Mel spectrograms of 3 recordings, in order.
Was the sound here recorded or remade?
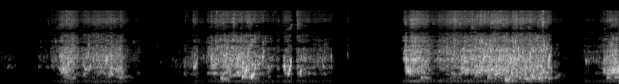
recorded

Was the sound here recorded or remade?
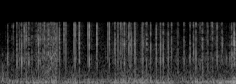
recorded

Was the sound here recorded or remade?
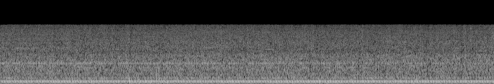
recorded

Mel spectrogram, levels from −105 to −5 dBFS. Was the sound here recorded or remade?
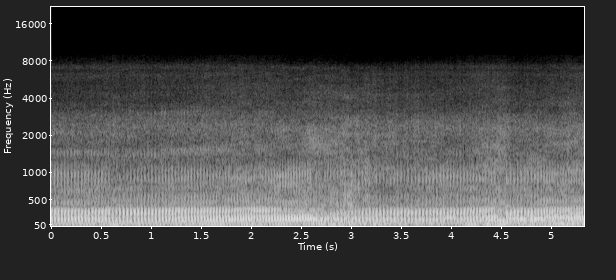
recorded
